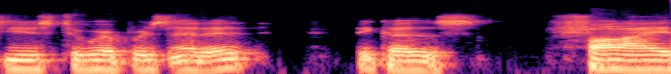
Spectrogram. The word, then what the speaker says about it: Phi: to represent it because Phi sounds like the beginning of flux our fee I suppose if we pronounced it correctly and that's just defined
